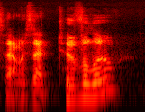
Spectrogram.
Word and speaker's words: Tuvalu: I'm going to try to pronounce that. Was that Tuvalu? Tuvalu, yeah.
